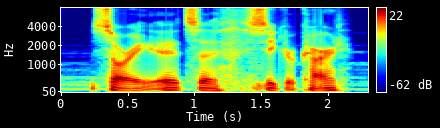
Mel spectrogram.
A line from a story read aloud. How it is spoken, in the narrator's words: Aaron said nervously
